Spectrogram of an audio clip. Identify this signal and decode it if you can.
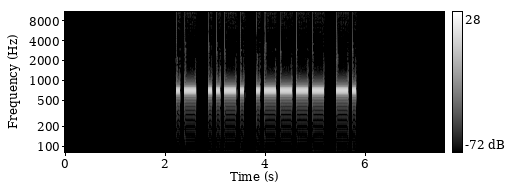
Morse code, heard as a keyed tone, about 15 wpm, 700 Hz. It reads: AF1N
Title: USA Call Signs - 4 Characters - 15wpm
